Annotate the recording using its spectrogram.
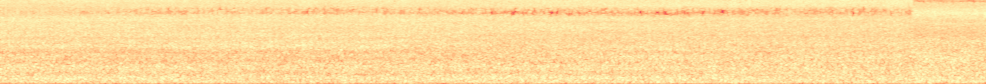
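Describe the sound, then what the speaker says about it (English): Several small waterfalls in the Pacific Northwest give a steady, full rush of falling water that holds at an even level throughout, with no voices over it. "Lots of little waterfalls that you can see."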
